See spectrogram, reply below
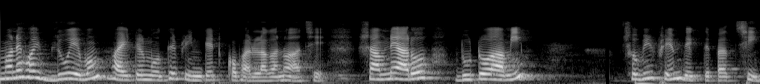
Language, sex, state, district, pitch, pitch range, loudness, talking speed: Bengali, female, West Bengal, Jhargram, 235 Hz, 195-285 Hz, -16 LUFS, 150 wpm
